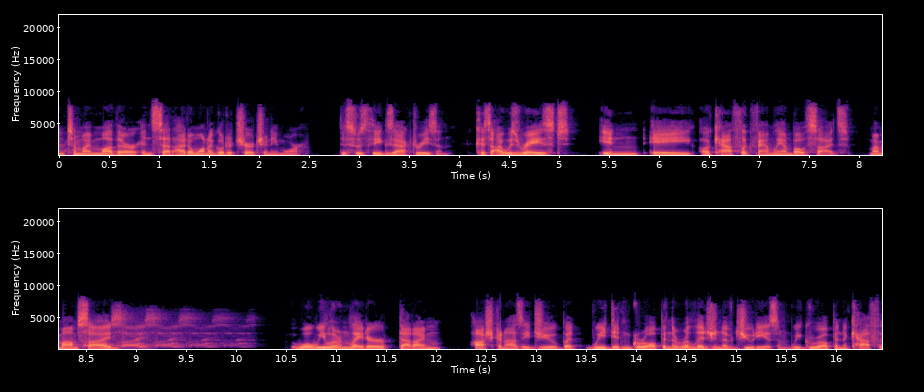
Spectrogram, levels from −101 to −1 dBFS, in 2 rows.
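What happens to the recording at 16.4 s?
Nothing goes wrong at 16.4 s: the speech carries on intact there, with only the ordinary call microphone processing shaping it, its content stopping around 8 kHz.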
